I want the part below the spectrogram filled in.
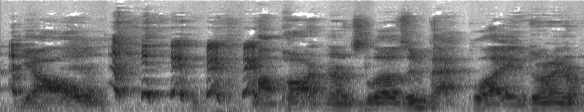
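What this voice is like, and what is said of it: Put-on southern accent. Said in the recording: “I'm gonna do this in the southern accent. I can't do the English accent. ... No, you can't do southern. You can't do it.”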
